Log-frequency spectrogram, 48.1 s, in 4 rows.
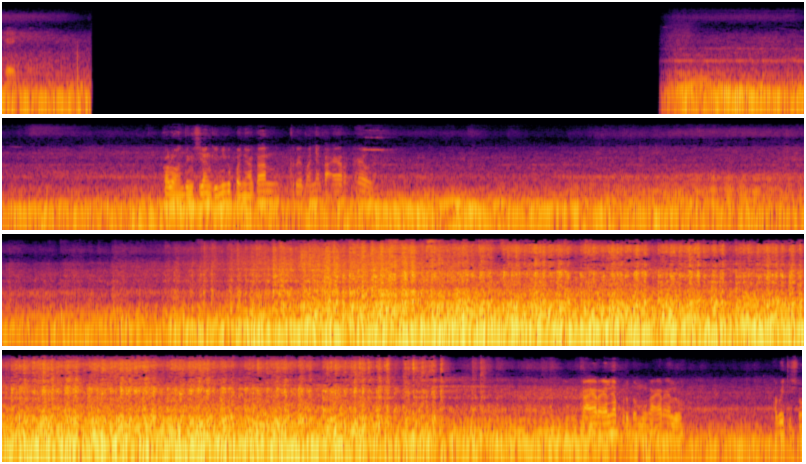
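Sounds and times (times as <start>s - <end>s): train passing on rails: 0.0s - 1.4s, 9.9s - 48.0s
rhythmic wheel clacks: 27.9s - 43.3s.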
